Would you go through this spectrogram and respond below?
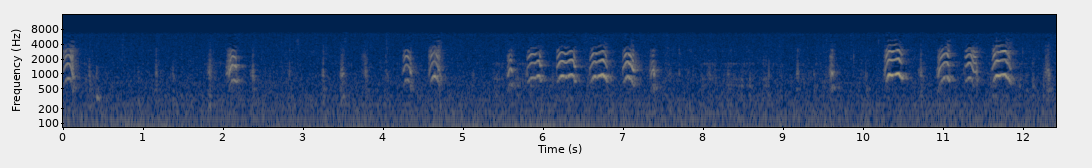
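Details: Newborn Rat Terrier-Chihuahua puppies, three days old and feeding with eyes closed, let out thin high squeals, scattered at first and then in quick runs of four or five, against a low background hiss.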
